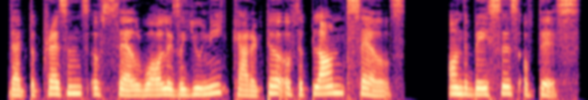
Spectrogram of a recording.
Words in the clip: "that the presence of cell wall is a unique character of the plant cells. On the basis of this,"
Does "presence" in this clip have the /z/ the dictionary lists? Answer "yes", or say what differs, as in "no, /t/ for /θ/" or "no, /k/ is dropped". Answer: yes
